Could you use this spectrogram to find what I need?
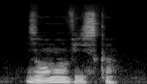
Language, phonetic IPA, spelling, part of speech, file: Polish, [ˌzwɔ̃mɔˈvʲiskɔ], złomowisko, noun, LL-Q809 (pol)-złomowisko.wav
